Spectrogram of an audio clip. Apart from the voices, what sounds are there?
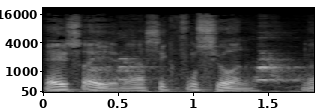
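dog barking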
